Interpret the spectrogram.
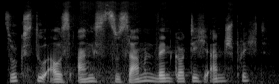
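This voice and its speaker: Earnest German-speaking preacher man. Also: medium pitch. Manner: earnest, rises to emphatic peaks then drops soft and slow; addresses listeners directly with questions. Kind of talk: sermon.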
